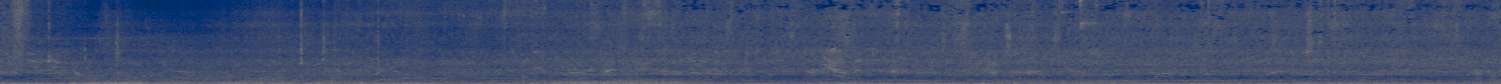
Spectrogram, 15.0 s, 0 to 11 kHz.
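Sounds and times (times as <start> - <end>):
people talking: 0.0 - 15.0.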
